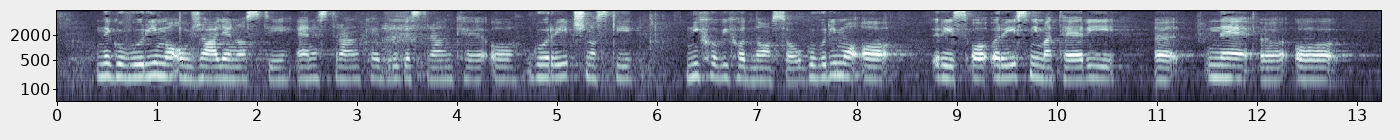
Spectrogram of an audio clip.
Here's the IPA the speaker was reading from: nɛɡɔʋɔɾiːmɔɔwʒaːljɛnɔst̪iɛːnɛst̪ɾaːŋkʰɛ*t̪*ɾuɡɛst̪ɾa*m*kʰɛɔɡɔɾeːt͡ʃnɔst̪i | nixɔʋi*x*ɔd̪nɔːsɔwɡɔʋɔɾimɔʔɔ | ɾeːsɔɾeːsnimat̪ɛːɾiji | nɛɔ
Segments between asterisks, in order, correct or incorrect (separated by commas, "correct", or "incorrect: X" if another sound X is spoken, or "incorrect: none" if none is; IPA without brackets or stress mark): incorrect: d̪, incorrect: ŋ, correct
